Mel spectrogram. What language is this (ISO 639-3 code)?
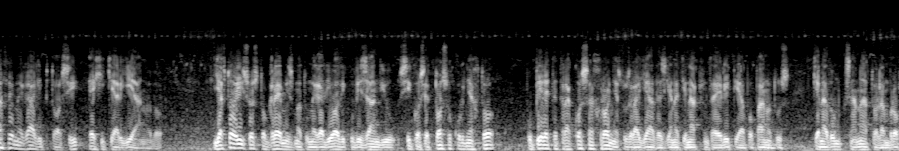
ell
